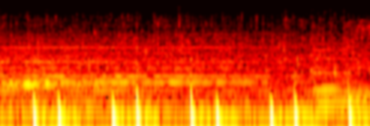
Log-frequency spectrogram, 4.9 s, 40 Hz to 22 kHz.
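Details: Produced heartbeat sound effect under calm epic music: deep thumps, irregularly spaced at roughly 57 a minute; not a real recording.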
